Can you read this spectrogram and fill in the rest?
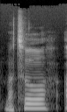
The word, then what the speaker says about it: Mathur: My name is Roy Mathur. I'm a writer. Mathur is spelt M-A-T-H-U-R.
